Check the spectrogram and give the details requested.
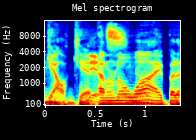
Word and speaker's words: GALCIT: Gal is C. It's a hard C. I know, but Gal kit is a soft C. Gal Yeah, cuz Gal sit sounds like you're patting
